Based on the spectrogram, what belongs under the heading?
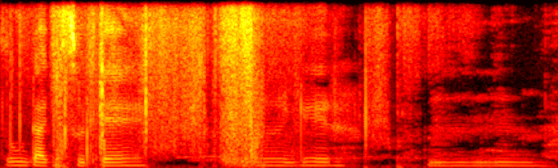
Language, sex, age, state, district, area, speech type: Goan Konkani, female, 45-60, Goa, Murmgao, urban, spontaneous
